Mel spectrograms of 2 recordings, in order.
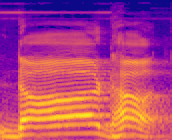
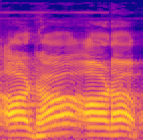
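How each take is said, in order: First: The vowel sound follows each consonant. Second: The vowel sound precedes each consonant. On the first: "ड के बाद अ आ रहा है, ढ के बाद अ आ रहा है ना" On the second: "पहलवें स्वर पढ़ दिया आपने"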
